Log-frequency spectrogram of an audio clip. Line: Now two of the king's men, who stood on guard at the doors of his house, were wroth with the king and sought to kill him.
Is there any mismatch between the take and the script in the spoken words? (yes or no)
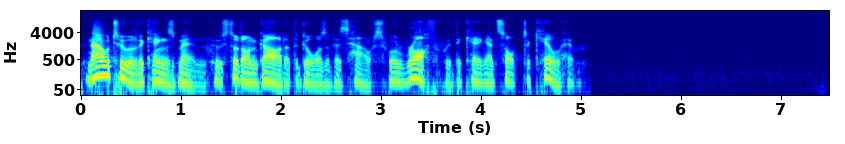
no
